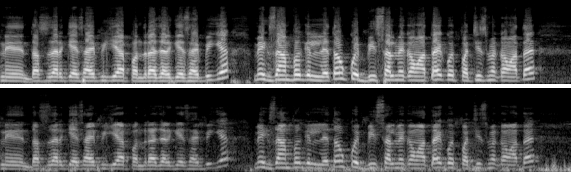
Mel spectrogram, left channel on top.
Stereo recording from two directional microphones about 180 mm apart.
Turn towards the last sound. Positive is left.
turn(degrees=30)  # may be behind; listen again after turning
